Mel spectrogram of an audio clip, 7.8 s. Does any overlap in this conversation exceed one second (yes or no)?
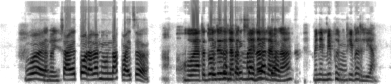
yes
